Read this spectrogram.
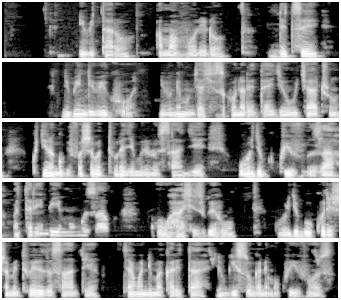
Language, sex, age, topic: Kinyarwanda, male, 18-24, government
